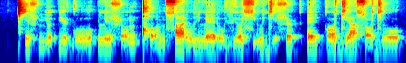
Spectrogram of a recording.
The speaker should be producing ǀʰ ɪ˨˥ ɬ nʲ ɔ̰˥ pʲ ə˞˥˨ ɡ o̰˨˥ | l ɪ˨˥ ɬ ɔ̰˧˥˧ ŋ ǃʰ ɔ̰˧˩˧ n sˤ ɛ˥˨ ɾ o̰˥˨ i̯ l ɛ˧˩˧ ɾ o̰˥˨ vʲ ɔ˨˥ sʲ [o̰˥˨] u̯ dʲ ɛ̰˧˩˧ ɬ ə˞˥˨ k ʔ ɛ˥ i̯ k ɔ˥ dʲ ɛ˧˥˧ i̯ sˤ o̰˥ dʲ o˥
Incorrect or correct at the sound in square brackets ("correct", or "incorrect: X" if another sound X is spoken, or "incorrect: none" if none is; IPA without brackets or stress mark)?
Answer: incorrect: o̰˥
